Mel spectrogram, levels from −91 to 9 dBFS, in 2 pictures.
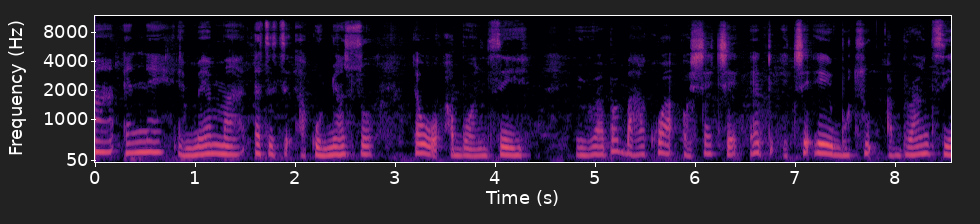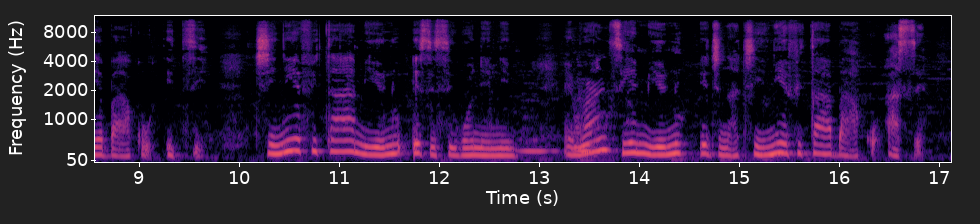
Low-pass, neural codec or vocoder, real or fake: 10.8 kHz; none; real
